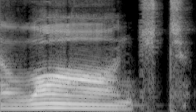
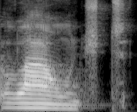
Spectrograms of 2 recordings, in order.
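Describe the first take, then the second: First: The vowel sounds like the one in law. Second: The vowel does not sound like the one in law. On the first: The speaker calls it right. "é launched, law" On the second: The speaker calls it wrong. "não é launched"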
